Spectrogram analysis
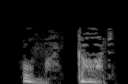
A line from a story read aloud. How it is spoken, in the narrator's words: whispered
